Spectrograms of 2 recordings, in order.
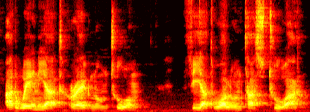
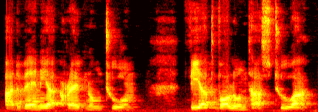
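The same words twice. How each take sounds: First: Each V is pronounced like an English W. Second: Each V is pronounced like an English V. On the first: This follows the classical pronunciation. "the letter V always makes a W sound" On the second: This follows the ecclesiastical pronunciation. "it always makes a V sound"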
